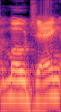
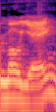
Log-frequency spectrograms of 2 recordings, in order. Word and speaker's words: Mojang: launching i've got the mojang or mo yang depending on how you pronounce it studios thing coming up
